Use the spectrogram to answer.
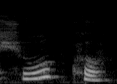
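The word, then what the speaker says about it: সূক্ষ্ম: এর উচ্চারণ ম টা এই যে ম ফলা রয়েছে তার উচ্চারণ হবে না তাহলে এখানে উচ্চারণটা হবে সুখ তারপরে হতে পারে যক্ষা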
